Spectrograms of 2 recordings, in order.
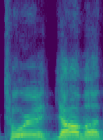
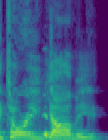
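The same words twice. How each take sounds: First: "Toriyama" slow and loud, ending YAH-mah; intended pronunciation. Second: "Toriyami" high and loud, ending YAH-mee; wrong pronunciation. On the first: Host insisting on his version, slow "Toriyama" ending yah-mah. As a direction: spell out "Toriyama" by ear, mah at the end. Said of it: "That's what I've been saying". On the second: Host denying it to co-host, "Toriyami" ending yah-mee. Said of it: "I did not say Toriyami". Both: Shown as a demonstration.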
